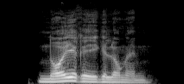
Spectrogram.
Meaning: plural of Neuregelung
- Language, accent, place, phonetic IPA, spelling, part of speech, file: German, Germany, Berlin, [ˈnɔɪ̯ˌʁeːɡəlʊŋən], Neuregelungen, noun, De-Neuregelungen.ogg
